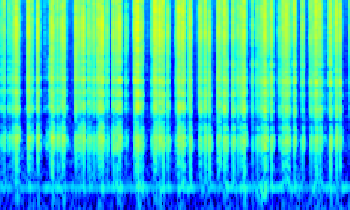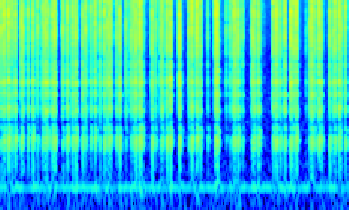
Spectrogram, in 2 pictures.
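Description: Long acrylic nails tap rapidly on the front cover and spine of a blue paperback novel, "Out of My Mind," with a paper/card cover and solid paper block, held upright in both hands. The taps are quiet, dry, bright clicks that stop instantly with no ring, over a faint low hum.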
